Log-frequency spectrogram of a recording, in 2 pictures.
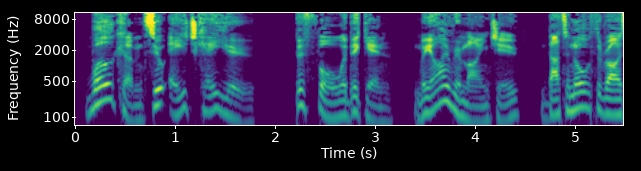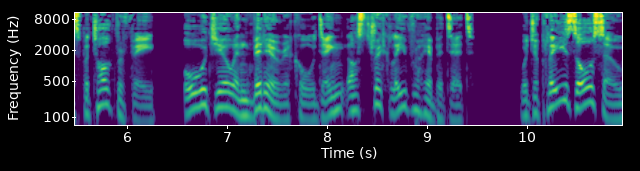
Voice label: Chinese English M Corporate, accent of china; voice-over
